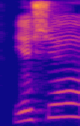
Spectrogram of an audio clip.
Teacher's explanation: bila matikan hamzah kena baca dengan putus tau, macam baca dengan tahan nafas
